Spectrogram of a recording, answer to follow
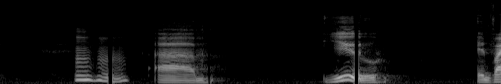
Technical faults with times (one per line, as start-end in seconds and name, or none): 1.08-1.14 corrupt frame muted
2.08-2.11 corrupt frame muted
3.54-3.61 corrupt frame muted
